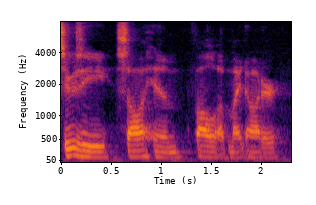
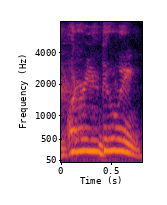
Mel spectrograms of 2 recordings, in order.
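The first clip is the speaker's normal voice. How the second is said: retold scream; 12 semitones higher than usual. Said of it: "I started doing was screaming".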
